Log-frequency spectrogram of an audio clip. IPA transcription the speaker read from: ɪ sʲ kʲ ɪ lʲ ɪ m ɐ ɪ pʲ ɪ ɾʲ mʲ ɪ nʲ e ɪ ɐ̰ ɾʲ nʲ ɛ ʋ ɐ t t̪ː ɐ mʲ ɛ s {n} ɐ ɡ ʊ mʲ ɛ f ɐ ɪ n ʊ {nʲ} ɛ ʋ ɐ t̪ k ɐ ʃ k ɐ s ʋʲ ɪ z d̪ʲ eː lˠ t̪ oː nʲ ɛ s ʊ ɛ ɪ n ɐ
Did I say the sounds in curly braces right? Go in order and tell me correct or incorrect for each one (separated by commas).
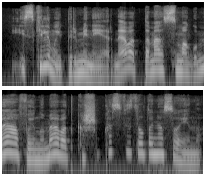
incorrect, incorrect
